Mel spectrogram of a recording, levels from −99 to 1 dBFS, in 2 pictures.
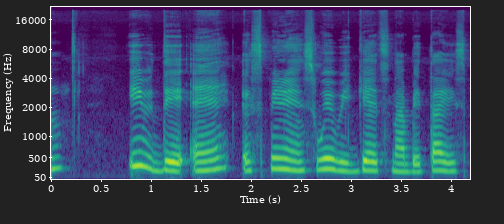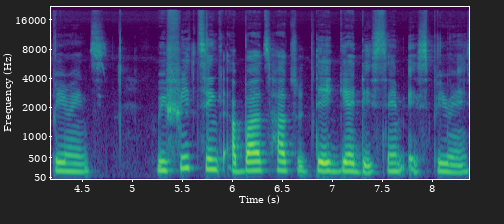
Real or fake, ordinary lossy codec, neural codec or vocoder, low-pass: real; none; none; none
